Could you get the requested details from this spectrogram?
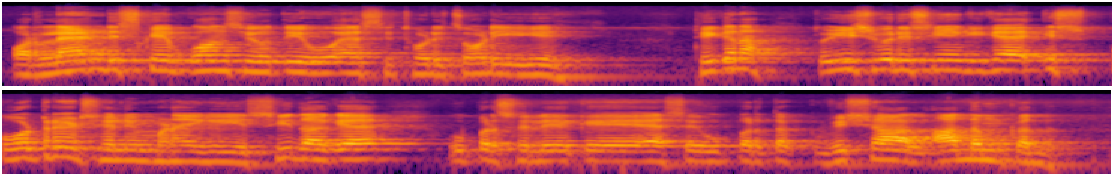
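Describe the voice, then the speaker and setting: A man with a Rajasthani accent giving a history lecture for exam students, repeating key words slowly and asking questions he answers himself. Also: on the high side, steady tone, echoey room. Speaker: exam coaching teacher.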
